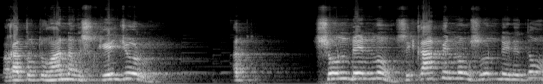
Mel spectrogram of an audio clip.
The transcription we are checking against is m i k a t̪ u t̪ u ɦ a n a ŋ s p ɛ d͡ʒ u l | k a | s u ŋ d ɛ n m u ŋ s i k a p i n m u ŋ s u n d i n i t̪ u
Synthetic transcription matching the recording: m a k a t̪ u t̪ u ɦ a n a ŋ s k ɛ d͡ʒ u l | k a | s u n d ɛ n m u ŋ s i k a p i n m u ŋ s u n d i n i t̪ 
